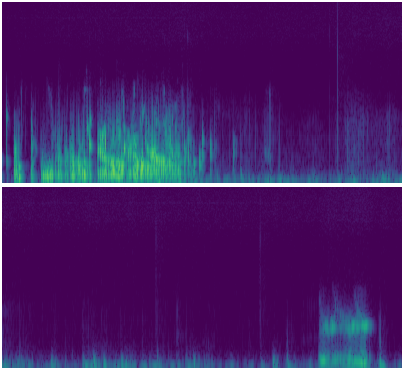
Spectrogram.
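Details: Loud gurgling and sloshing from the stomach after drinking cola, then quieter bubbling; ordinary stomach rumbling (borborygmi).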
